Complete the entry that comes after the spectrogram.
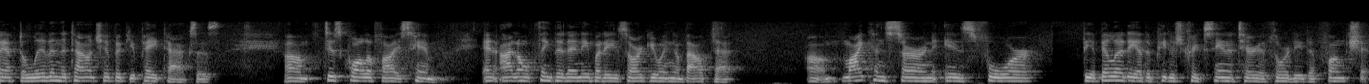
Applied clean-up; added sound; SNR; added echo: neural mask model Resemble Enhance denoiser.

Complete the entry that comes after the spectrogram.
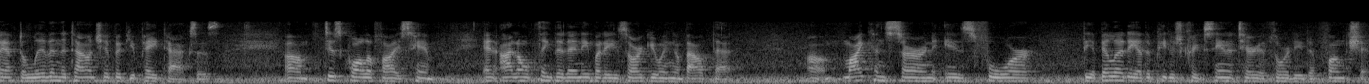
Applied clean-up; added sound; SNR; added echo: none; none; none; none.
